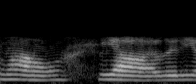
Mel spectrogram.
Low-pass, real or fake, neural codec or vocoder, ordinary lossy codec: 3.6 kHz; fake; codec, 24 kHz, 3 kbps, HILCodec; Opus, 32 kbps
